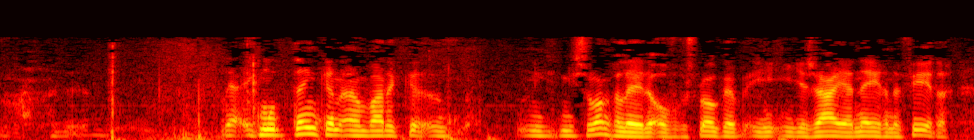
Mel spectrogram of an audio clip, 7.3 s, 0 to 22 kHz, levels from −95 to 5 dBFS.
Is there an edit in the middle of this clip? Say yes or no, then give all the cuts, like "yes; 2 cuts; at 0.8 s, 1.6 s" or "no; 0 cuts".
no; 0 cuts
